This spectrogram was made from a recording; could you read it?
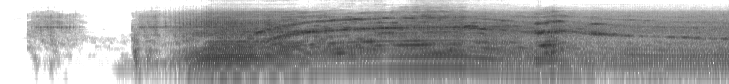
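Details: Two-stroke lawn/brush cutter that was unused for a long time and would not start, after the fix: a short pull, then it catches and revs up smoothly, holding a steady buzzing pitch. It runs properly.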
